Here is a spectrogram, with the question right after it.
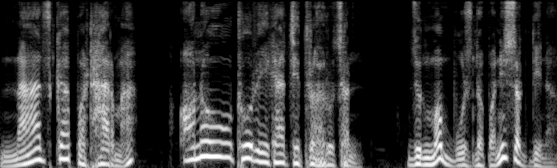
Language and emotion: Nepali, surprised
